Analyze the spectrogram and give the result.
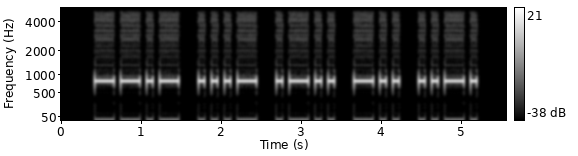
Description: Morse code, heard as a keyed tone, about 15 wpm, 800 Hz. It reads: QVLDF
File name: cours-du-lundi files / cours-1585-texte-chiffre-vitesse-14mpm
